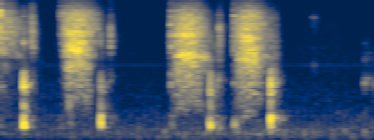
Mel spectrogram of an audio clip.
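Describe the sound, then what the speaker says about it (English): Three short hissing bursts from a spray can, close and fairly loud, separated by brief pauses. "Just spray it and dry it."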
